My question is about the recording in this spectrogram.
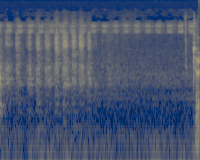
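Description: A coin scratching the coating off a scratch-off lottery ticket in a run of rapid, faint strokes.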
